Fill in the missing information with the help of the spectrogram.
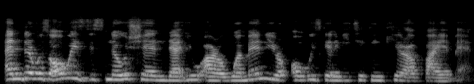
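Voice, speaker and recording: A woman's voice: medium pitch, quick pace. A woman in her fifties from Morocco, telling her life story as an interview guest in an earnest, reflective way with many "um"s and "like"s. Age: 50s. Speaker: guest, agency founder.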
